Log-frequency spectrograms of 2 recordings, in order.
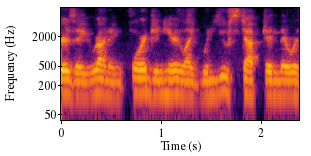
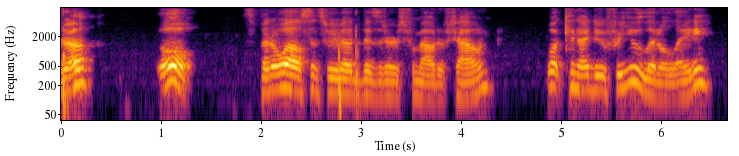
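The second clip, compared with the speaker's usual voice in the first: rough, gruff voice; 3 semitones higher, 5 dB louder than usual. As Peg walks in and the door bell rings, greeting her from behind in a gruff voice. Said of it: "you hear a gruff from behind".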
